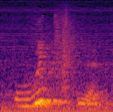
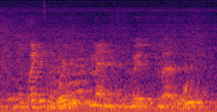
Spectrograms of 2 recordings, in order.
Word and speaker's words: Whitman: If you make your vowels long in the stressed syllable, what I mean by that is Whitman. Try that. Whitman. Whitman. Yeah, notice it's not Whitman. It's Whitman.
